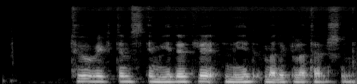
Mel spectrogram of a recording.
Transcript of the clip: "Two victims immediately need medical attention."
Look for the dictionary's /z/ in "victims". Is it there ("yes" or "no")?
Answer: no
